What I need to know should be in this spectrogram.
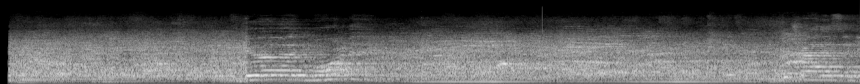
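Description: A young man speaks with animation into a microphone through loudspeakers in a large echoing hall.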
